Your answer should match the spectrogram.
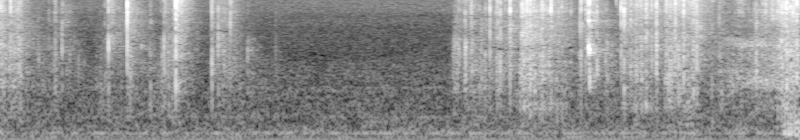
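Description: Crinkling of the plastic wrapper on a pack of cotton pads as it is handled and opened, in two spells of crackling with a short pause in between.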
